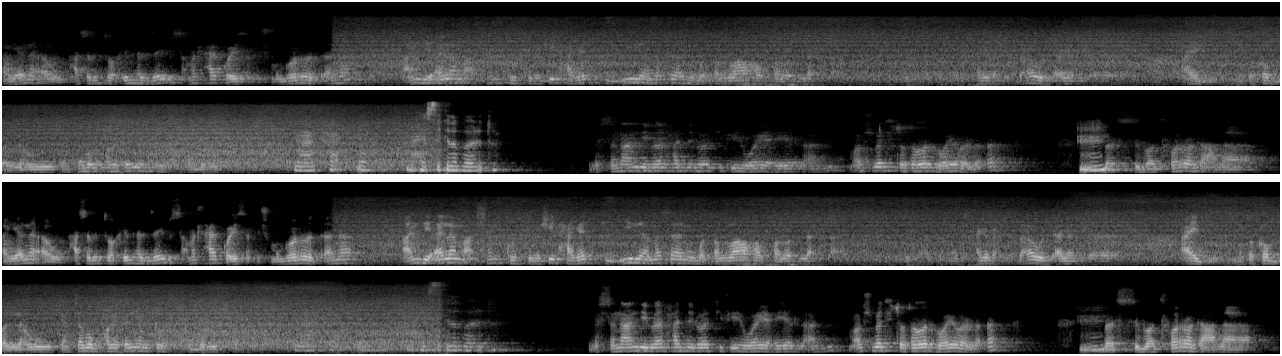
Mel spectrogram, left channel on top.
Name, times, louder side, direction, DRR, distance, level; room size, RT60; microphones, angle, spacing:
voice 1, 0.0-3.5 4.0-8.9 9.1-11.2 11.8-15.3 18.6-22.7 23.7-25.3, right 4 dB, 60° right, 10 dB, 0.5 m, -26 dB
sound 1, 3.3-17.2, equal, ahead, 0.4 m, -33 dB
sound 2, 7.5-17.7, right 3 dB, 90° right, 1.5 m, -47 dB
voice 2, 15.7-16.6 16.8-17.8 23.6-23.9, left 8 dB, 70° left, 13 dB, 0.3 m, -26 dB
5.5 x 4.1 x 5.4 m, 0.92 s
head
